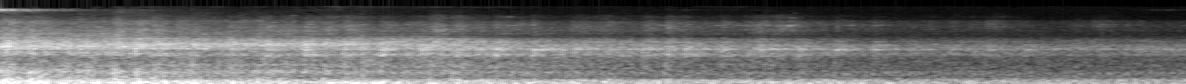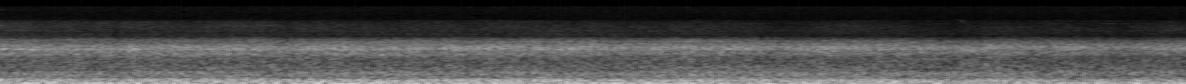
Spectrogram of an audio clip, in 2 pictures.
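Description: Freight train of open wagons rolling away on the rails, its wheel rumble fading steadily as the end of the train recedes.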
